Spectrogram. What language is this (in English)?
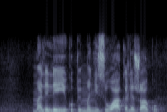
Tsonga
